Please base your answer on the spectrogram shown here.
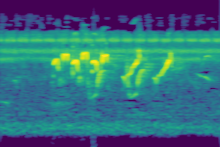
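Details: White-browed wagtail in India: a quick run of five high, thin chirps, then three lower slurred notes, over a steady hiss of insects.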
